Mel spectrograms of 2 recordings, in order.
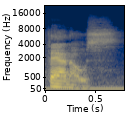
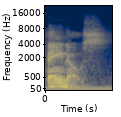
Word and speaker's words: Thanos: I think it's it's pronounced Thanos, by the way, not Thanos. Okay, Thanos. That's how Jim Starlin wanted it pronounced. He's the guy who created the character, so I'm going with him, Thanos.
